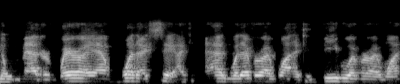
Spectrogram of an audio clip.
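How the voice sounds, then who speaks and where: Here is a man with an unremarkable speaking voice. He talks at a fairly quick pace with a fairly high pitch. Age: young. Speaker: actor. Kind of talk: interview.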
